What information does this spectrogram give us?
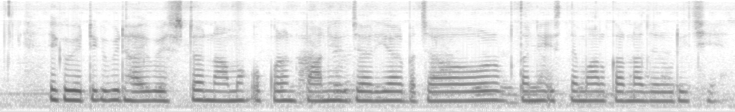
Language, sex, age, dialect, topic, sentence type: Magahi, female, 60-100, Northeastern/Surjapuri, agriculture, statement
